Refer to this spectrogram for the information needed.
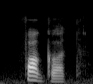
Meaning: to interrogate
- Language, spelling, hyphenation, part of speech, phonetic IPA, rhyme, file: Hungarian, faggat, fag‧gat, verb, [ˈfɒɡːɒt], -ɒt, Hu-faggat.ogg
